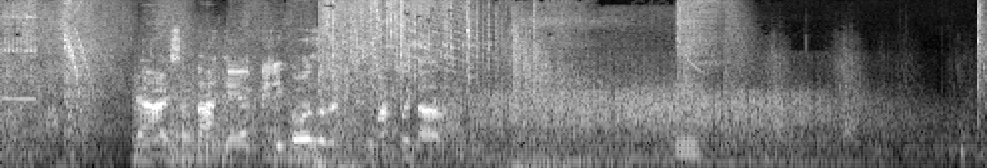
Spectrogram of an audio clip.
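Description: Loud blasts whoosh and rumble in bursts.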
